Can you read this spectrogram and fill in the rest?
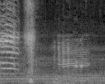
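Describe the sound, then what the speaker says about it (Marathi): Goats belonging to the Sant Balumama temple at Admapur bleat in short calls, a couple of fairly close bleats over a busy outdoor background. "ह्या बाळूमामाच्या शेळ्या आहेत"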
